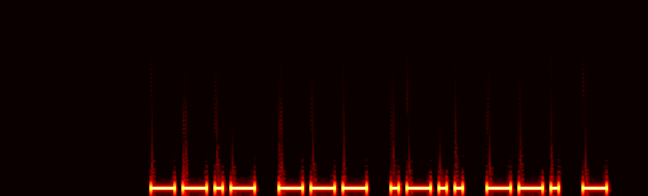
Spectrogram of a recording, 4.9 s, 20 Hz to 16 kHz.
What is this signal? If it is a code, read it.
Morse code, heard as a keyed tone, about 20 wpm, 700 Hz. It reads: QOLGT
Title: Code Groups - 5 Letters - 20wpm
